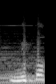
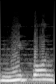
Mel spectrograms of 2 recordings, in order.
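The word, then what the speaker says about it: 日本: अगर आप निप्पो को इंग्लिश में लिखा देखोगे तो इसे निप्पॉन करके प्रोनाउंस करोगे, लेकिन इसकी असली प्रोनाउंसिएशन निप्पो है, जो कि जापानीज में होती है।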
